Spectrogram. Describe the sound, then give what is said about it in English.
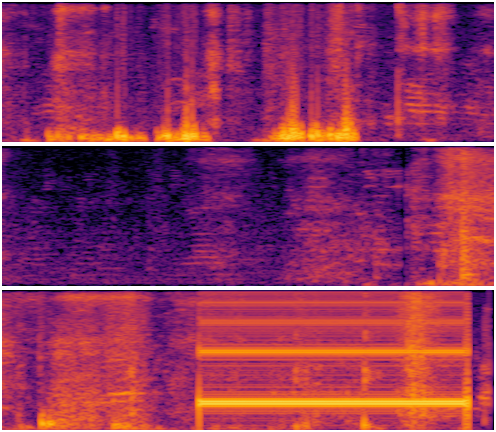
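Muffled voices and rustling give way to a loud, steady electronic telephone ring tone that holds one unbroken, buzzy pitch for about two seconds at the end. “It's ringing. It when it rings, it will connect with me.”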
